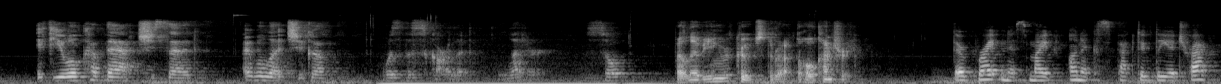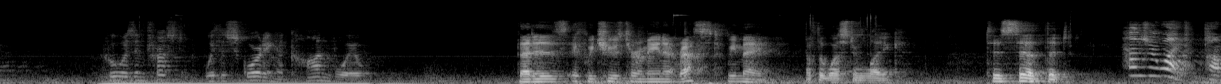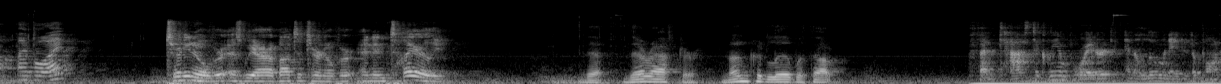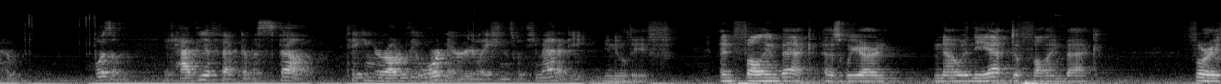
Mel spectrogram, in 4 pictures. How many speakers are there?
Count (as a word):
ten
